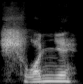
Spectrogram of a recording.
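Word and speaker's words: Sláine: to hear though this strip famously mentions that slain is pronounced shlonya but he's most definitely slain in this overall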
